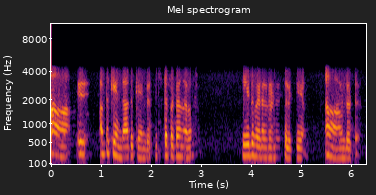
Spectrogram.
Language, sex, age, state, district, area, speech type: Malayalam, female, 18-30, Kerala, Idukki, rural, conversation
